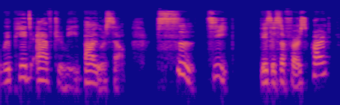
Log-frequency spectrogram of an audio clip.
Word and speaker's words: 四季: So you can either read it by yourself or you can listen to how I pronounce that and then repeat after me by yourself. 四季.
